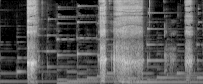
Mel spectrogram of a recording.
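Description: A pig snores and snorts in sleep: a few short, rough grunting bursts and one longer drawn-out snore, all over a soft, steady tonal music bed with no talking.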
